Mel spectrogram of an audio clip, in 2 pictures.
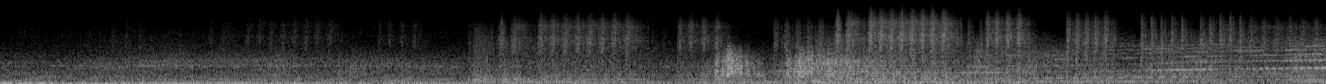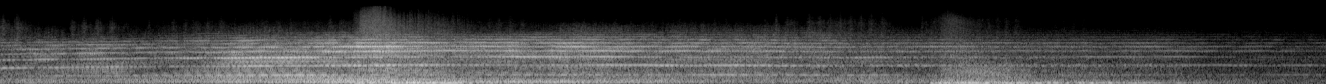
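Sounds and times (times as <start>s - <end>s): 
aircraft engine droning: 0.0s - 26.5s
machine-gun fire: 3.8s - 14.8s, 20.4s - 26.2s
heavy explosion: 16.8s - 18.7s, 22.4s - 26.3s.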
